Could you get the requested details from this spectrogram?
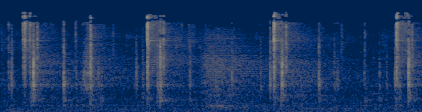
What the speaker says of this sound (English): So you can hear the click.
